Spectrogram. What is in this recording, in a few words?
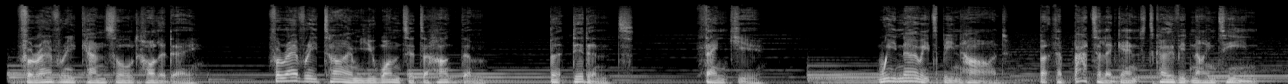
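English UK, Commercial; GoLocalise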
